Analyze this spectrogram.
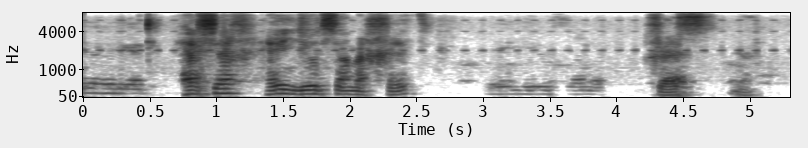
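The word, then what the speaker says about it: היסח: Hesech, hey yud samach chet, ches, hadas.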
